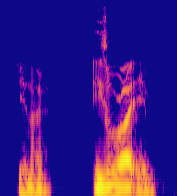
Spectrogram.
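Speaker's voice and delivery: ordinary delivery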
